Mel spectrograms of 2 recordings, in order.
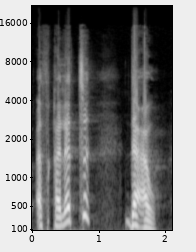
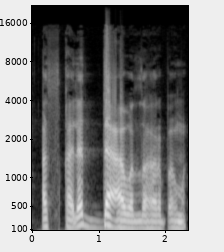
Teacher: Il y a le ta, il y a da juste après, donc on fait une élision.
